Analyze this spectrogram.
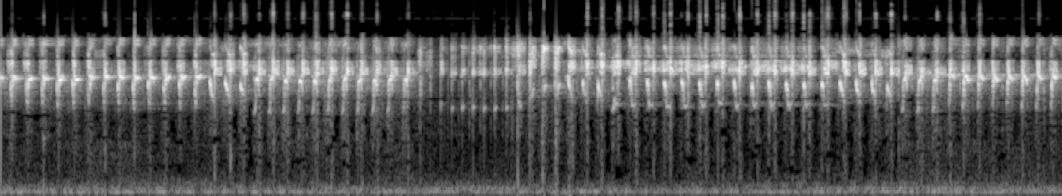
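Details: Lovebird in ngekek song, meant to lure others into singing: a sustained, rapid, rattling high trill, shifting slightly in pitch, with a brief break near three seconds before resuming.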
